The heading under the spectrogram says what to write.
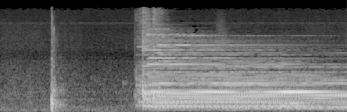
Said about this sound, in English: So do it again, and I'll conduct a chord. Let's see what it sounds like. You play a bell, and I'll do the conductor.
